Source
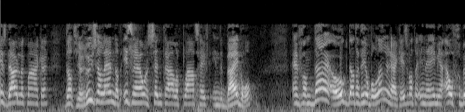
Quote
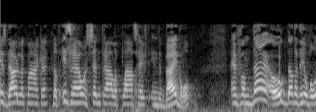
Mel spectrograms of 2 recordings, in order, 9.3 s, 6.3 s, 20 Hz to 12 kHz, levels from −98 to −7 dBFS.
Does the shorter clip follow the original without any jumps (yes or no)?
no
